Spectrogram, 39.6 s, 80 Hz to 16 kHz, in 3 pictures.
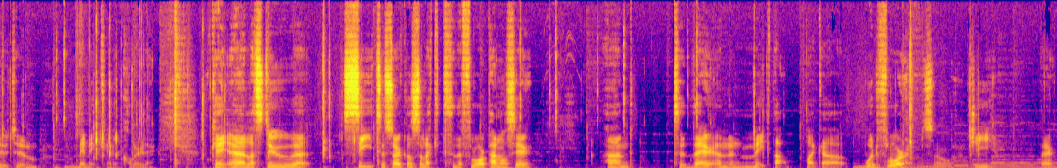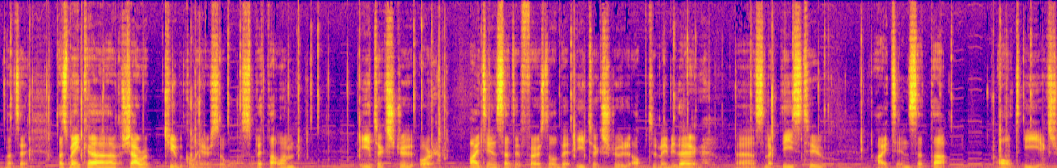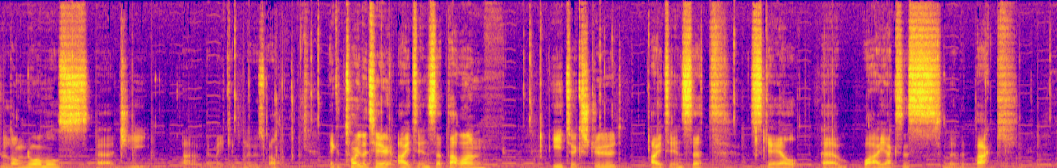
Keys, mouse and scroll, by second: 0.0 g, 0.9-1.3 scroll down 5, 1.2 a, 1.3 a, 1.5 middle click, 1.7-2.2 scroll up 4, 2.1 middle click, 2.3 scroll down 1, 2.6 shift+middle click, 3.3 3, 4.0 Escape, 4.4 c, 12.1 g, 13.6 shift+middle click, 13.9-14.2 scroll up 4, 14.3 shift+middle click, 14.7 click, 15.0 middle click, 15.6 ctrl+r, 16.5 middle click, 16.9 3, 17.1 click, 17.3 middle click, 17.7 e, 18.7 ctrl+z, 19.2 i, 20.3 e, 22.0 middle click, 22.6 click, 23.0 shift+click, 23.2 middle click, 23.9 i, 25.7 alt+e, 27.9 g, 29.5 middle click, 29.9 shift+middle click, 30.3 click, 31.1 i, 33.1 e, 34.5 i, 35.8 s, 38.7 middle click, 39.5 click.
